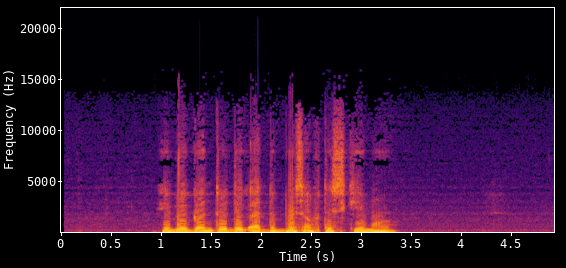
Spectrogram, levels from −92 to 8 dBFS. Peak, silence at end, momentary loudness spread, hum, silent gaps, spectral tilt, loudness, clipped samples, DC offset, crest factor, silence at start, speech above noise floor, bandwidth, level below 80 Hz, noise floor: 0 dBFS; 1.6 s; 5 LU; none; none; -6.5 dB/octave; -9 LUFS; under 0.1%; under 0.1%; 10 dB; 1 s; 35 dB; 13 kHz; -32 dBFS; -43 dBFS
